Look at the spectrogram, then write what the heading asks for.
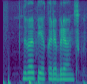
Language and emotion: Russian, neutral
